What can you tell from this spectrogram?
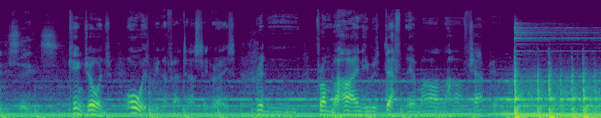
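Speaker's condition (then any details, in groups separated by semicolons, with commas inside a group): No condition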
